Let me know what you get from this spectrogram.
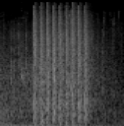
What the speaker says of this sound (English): think that was a rifle grenade, an anti-tank rifle grenade into the side of that Humvee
